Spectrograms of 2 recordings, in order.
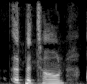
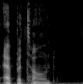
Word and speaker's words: epitome: Because basically, because she's the epitome of whiteness. – Epitome, Joe, not epitone.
